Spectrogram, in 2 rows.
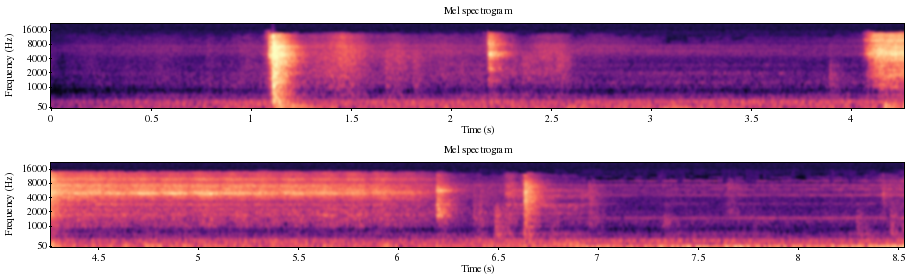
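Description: Inside the cab of a Stadler ABe 4/8 electric railcar: a sharp click about a second in and a lighter knock soon after, then a hiss lasting about two seconds with a couple of clicks after it. A low rumble with faint steady whining tones grows louder near the end as the railcar gets under way.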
